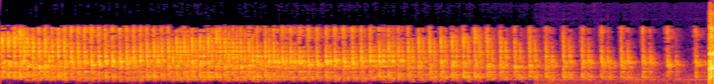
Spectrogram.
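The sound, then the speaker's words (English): A prize wheel spins at a poker game giveaway. Its rapid ratcheting clicks start as a dense blur and then slow, the ticks spreading wider apart toward the end as the wheel coasts to a stop. “let's spin the wheel one last time. All right. Here it goes.”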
